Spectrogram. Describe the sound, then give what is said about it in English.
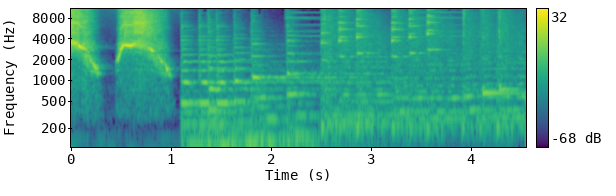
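Two shrill, arching whistle notes from a sheepdog handler's run whistle, used to keep the dog coming during a sheepdog trial, are followed by a longer stretch of steady, stepped pitched tones. “When you're under a sheepdog trialing situation, the dog has to respond to every little whistle stop command that you give that dog. I have a run whistle, which is”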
